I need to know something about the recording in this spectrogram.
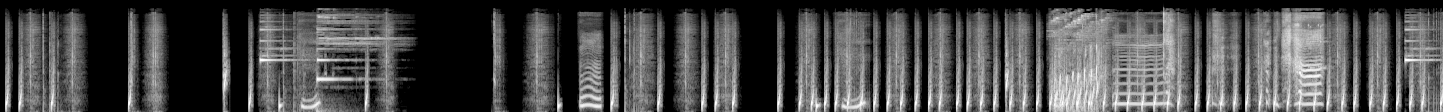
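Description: Quick clicks and chimes from a mobile game sound again and again.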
